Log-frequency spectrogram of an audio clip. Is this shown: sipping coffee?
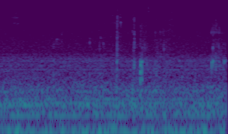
yes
